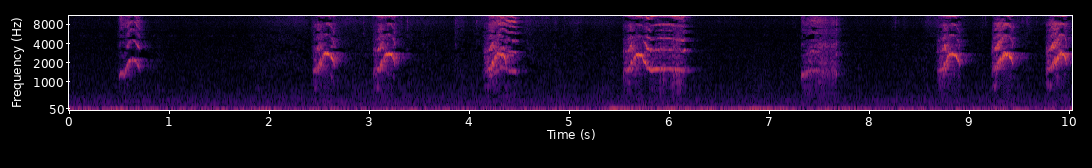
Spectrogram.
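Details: Two cockatiels in a cage call irregularly with shrill, scratchy notes, some single and some in quick pairs, one longer wavering squawk in the middle, about ten calls in ten seconds.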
